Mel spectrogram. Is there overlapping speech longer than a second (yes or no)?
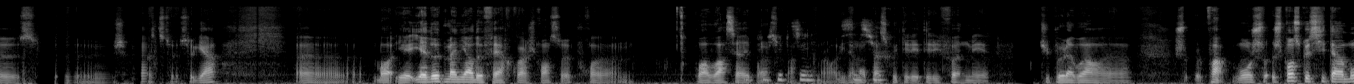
yes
